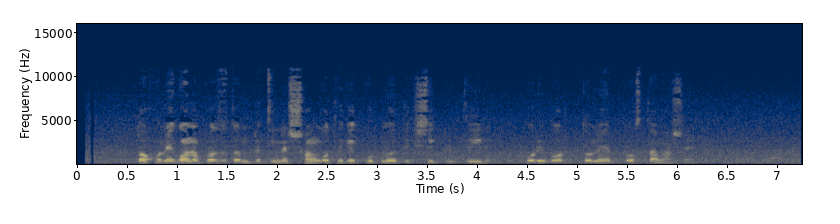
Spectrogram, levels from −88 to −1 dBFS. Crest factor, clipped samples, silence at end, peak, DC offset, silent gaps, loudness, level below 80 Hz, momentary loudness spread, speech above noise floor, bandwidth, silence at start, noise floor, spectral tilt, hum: 20 dB; under 0.1%; 0 s; -8 dBFS; under 0.1%; none; -28 LUFS; -80 dBFS; 23 LU; 22 dB; 11 kHz; 0.1 s; -49 dBFS; -4.5 dB/octave; none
